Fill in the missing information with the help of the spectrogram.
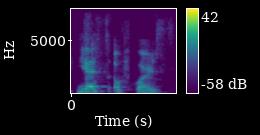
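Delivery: usual speaking voice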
